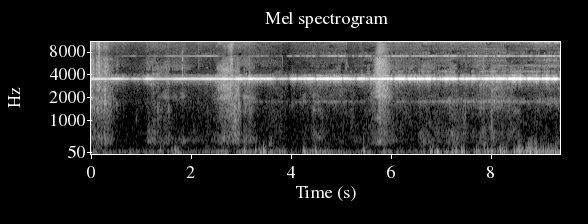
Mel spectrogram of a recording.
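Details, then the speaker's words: Fire alarm panel sounding a steady shrill trouble tone after a smoke detector was removed to open the loop, showing zone trouble from supervisory current detecting the open detector circuit. "fire monitor Zone trouble that is how supervisory current Works ladies and gentlemen"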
